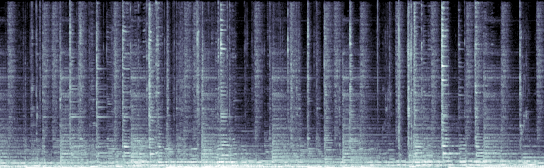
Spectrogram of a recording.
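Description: Fender Jazzmaster electric guitar played live over a cycling Ableton Live loop of layered guitar parts, including a deep octave-down layer that gives a low end repeating in phrases about two seconds long.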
